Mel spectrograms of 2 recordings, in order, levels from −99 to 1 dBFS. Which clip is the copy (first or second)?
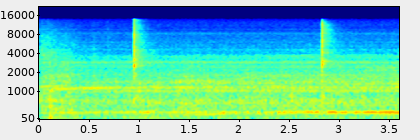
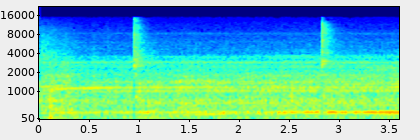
first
